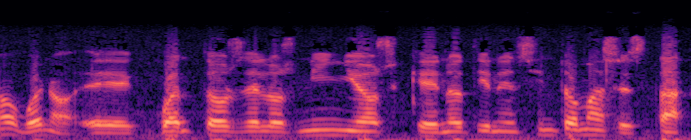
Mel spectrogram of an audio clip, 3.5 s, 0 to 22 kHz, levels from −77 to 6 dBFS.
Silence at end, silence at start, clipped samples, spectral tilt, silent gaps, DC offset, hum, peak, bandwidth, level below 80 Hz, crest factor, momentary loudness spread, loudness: 0 s; 0 s; under 0.1%; -3.5 dB/octave; none; under 0.1%; none; -4 dBFS; 10.5 kHz; -42 dBFS; 12 dB; 4 LU; -16 LUFS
